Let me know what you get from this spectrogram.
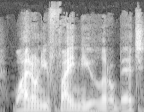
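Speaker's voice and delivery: put-on whisper. Retelling a boxer's taunt to his opponent in a clinch: imitating a whisper. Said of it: "would whisper into his ear".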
